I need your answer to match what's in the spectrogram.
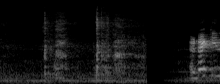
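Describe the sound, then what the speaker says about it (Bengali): A spoon stirs a cooked mixture in a pan, giving two scraping, clattering passes, a brief pause, then another scrape with light metallic clinks, close up. "এইটা এবার সব কিছু মিশিয়ে দিচ্ছি"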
